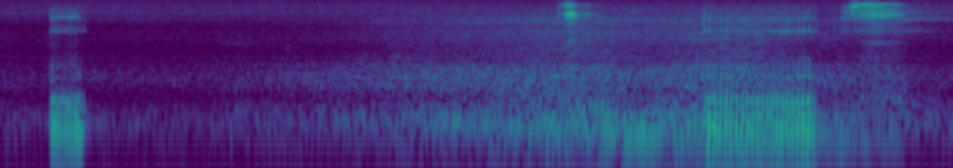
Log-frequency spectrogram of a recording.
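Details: Sleeping male puggle dog that sleeps with his eyes open: two loud, rough snoring bursts over a quiet, rising room hum; ordinary snoring.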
